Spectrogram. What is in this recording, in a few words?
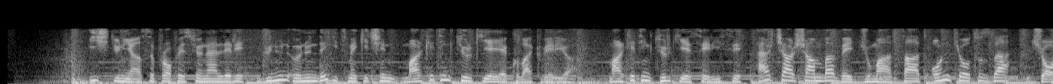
PROMO; JOYFM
